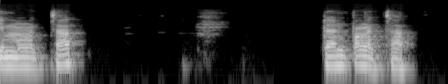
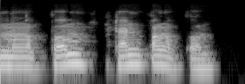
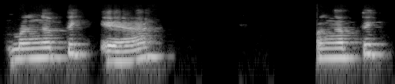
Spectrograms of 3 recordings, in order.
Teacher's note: Mengalami penambahan bunyi vokal menjadi menge dan penge ya.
